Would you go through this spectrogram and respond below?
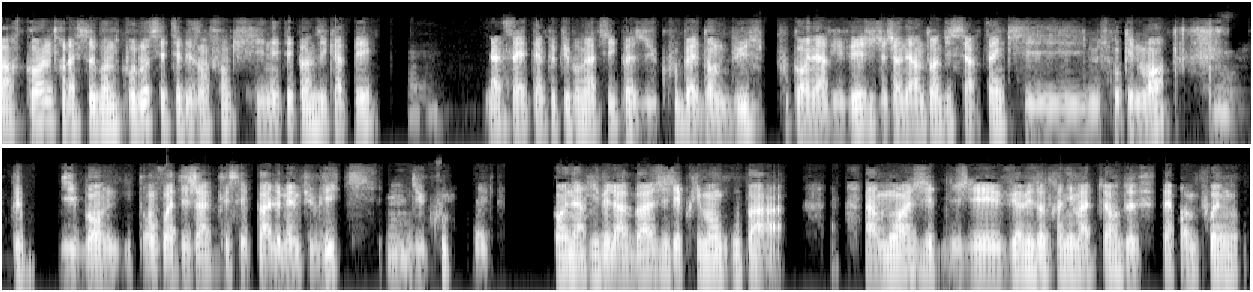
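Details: Adult male speaker; stuttering.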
